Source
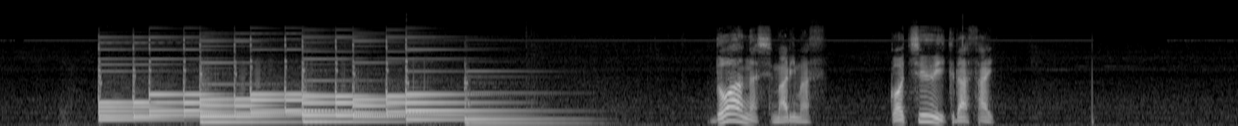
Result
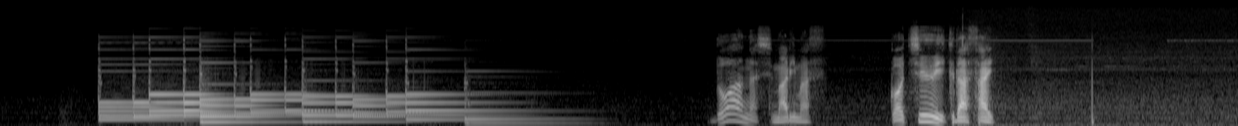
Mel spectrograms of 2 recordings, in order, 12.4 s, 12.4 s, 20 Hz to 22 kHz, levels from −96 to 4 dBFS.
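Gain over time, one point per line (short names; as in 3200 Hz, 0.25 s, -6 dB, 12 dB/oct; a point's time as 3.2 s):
1.07 s -13.5 dB
1.85 s -5.5 dB
2.62 s -13.5 dB
7.22 s -13.5 dB
7.83 s -2.5 dB
8.97 s -2.5 dB
9.77 s +8 dB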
